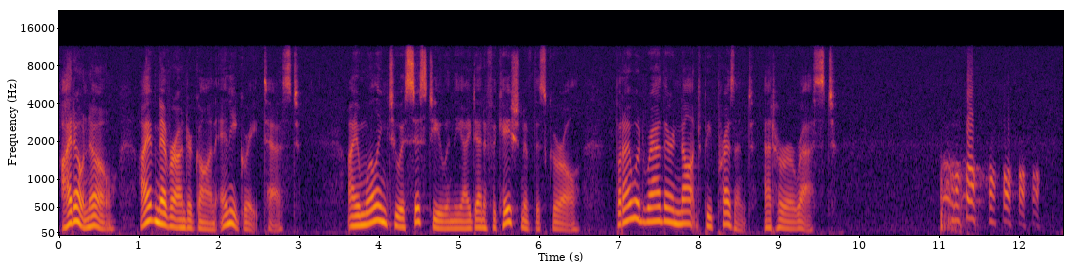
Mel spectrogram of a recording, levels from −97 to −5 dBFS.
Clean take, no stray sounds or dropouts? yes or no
no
